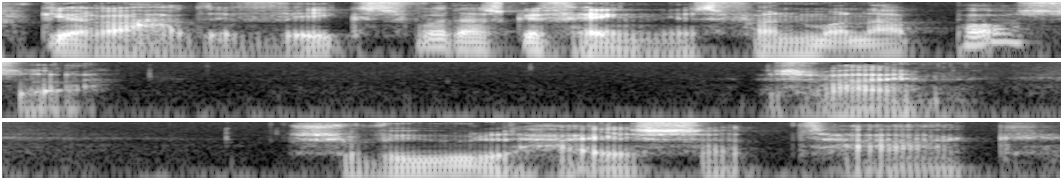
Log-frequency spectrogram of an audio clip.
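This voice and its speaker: Male narrator, bottom-deep bass, gravelly, slow, wry, deliberate, radio play storytelling. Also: exaggerated voice. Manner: deliberate, drily suspenseful. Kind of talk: scripted radio drama narration.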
